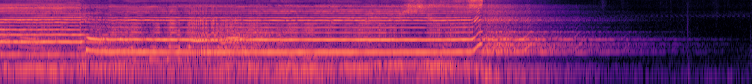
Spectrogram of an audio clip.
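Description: A woman sings a long, high held note that breaks off and fades away.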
